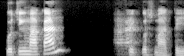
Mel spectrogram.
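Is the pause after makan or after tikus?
after makan. The pause comes after makan.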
